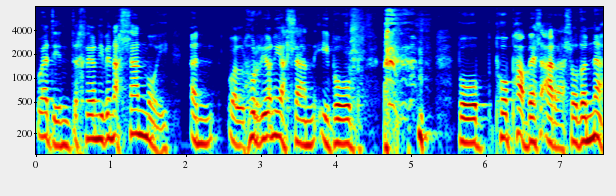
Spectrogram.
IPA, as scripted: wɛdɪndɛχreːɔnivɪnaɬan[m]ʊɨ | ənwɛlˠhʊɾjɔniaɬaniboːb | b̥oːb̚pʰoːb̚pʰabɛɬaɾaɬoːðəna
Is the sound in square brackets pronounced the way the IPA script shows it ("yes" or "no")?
yes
